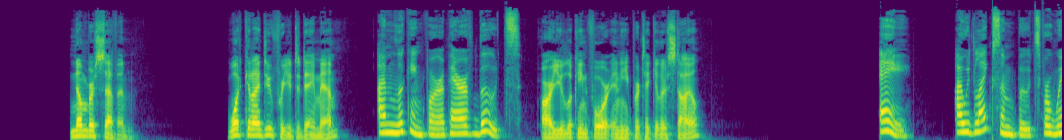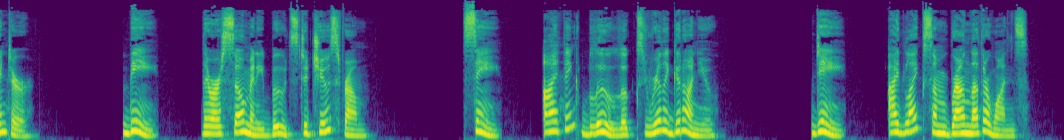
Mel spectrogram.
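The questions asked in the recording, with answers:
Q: Are you looking for any particular style?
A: D: I'd like some brown leather ones.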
